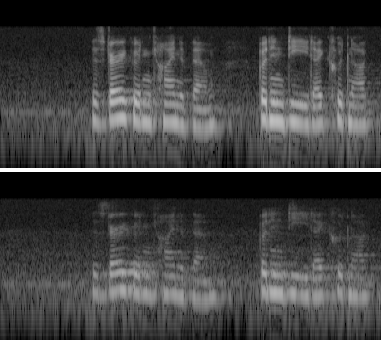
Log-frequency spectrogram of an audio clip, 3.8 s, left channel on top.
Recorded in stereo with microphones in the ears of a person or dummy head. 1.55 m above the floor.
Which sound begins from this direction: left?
A woman speaking, at 0.9 s.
